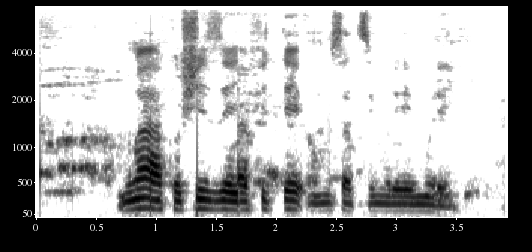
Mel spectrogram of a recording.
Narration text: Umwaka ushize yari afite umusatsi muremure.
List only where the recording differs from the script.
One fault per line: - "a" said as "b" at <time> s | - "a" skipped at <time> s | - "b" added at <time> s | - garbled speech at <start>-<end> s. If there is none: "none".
- "yari" skipped at 1.6 s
